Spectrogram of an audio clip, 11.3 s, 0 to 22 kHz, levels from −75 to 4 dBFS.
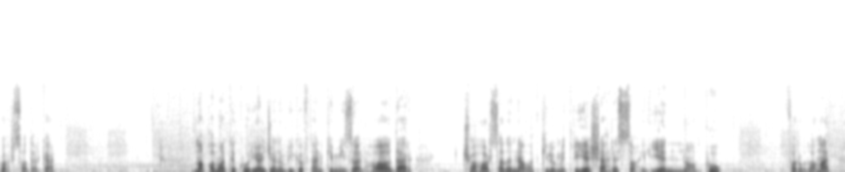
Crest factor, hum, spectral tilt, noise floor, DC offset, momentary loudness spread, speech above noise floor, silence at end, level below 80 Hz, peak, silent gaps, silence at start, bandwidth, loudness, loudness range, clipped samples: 24 dB; none; -5.5 dB/octave; -59 dBFS; under 0.1%; 12 LU; 26 dB; 0 s; -64 dBFS; -10 dBFS; none; 0 s; 11.5 kHz; -34 LUFS; 3 LU; under 0.1%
